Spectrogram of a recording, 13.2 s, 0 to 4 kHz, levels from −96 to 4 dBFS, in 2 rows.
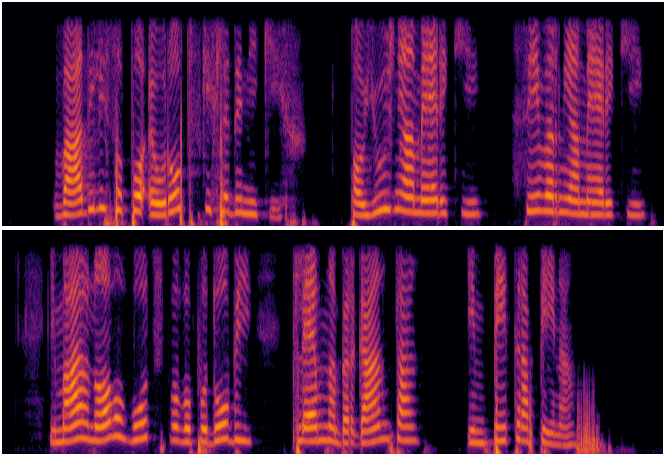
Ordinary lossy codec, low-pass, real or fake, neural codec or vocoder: none; 3.6 kHz; fake; vocoder, 22.05 kHz, 80 mel bands, WaveNeXt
